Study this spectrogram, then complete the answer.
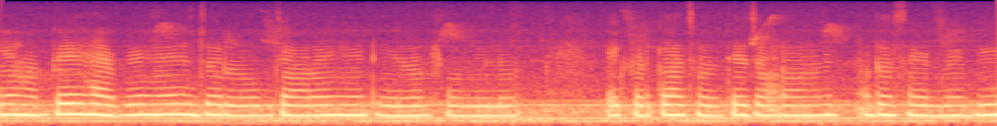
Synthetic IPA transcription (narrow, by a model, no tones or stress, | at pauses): jɐɦãpeɦɛːʋeɦɛ̃d͡ʒoːloːɡd͡ʒaːɾəɦeɦɛ̃ʈɾeːləɾʃoːbiloːɡ | eːklɐɽkat͡ʃɐlt̪ed͡ʒaːɾaaɦɐɡ̪əɾsaːɪɖmẽbʱi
